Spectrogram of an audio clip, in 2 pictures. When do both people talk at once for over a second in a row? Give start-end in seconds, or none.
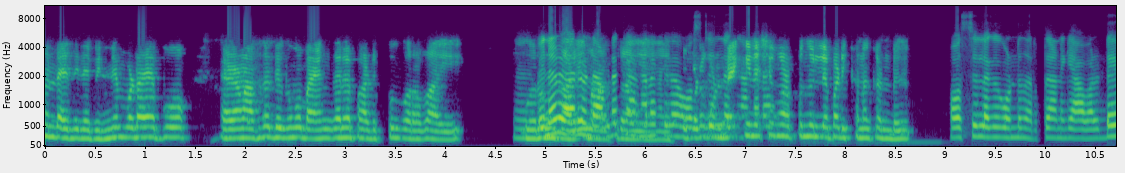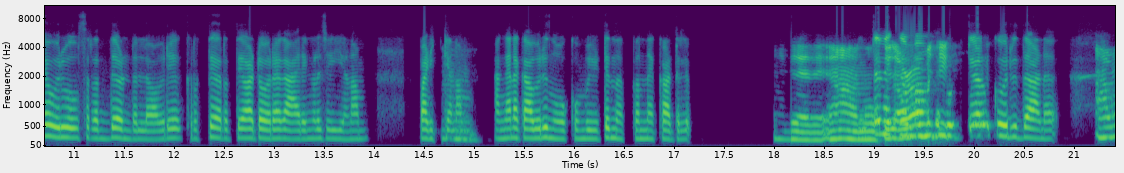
4.8-7.2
